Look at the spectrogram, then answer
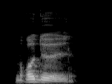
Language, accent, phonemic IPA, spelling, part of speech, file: French, France, /bʁɔ.døz/, brodeuse, noun, LL-Q150 (fra)-brodeuse.wav
- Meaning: female equivalent of brodeur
